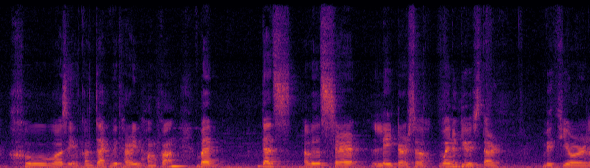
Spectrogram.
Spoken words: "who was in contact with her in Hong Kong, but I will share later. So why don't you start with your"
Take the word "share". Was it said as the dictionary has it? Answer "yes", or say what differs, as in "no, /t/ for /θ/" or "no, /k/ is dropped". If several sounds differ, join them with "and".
no, /s/ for /ʃ/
